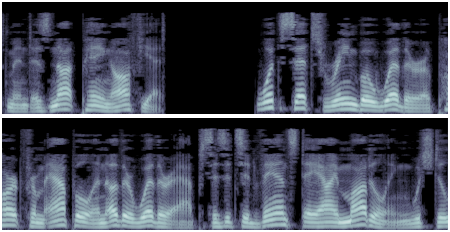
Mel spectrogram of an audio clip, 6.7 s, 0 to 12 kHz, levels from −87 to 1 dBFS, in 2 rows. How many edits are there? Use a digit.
1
